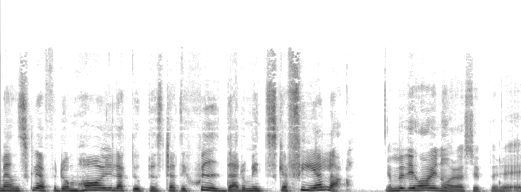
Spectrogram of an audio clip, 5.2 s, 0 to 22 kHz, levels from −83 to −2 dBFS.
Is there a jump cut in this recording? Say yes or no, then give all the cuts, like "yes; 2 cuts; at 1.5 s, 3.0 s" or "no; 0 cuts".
no; 0 cuts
